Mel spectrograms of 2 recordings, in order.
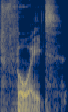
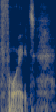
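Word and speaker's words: Feucht: It's pronounced Foyt. It is pronounced Foyt.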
